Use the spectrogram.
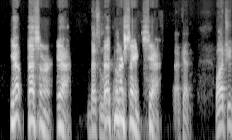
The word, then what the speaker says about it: Bessemer Saints: Uh, let everybody know about I hope I'm pronouncing it right. It is Bessmer Saints, right? Yep. Bessemer. Yeah. Bessmer. Bessmer Saints.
